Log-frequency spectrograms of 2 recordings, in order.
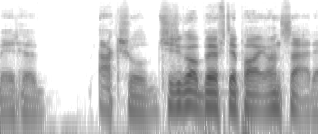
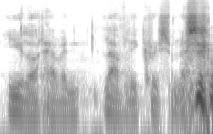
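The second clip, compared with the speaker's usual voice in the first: touchline coach impression; 6 semitones lower, faster than usual. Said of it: "how he talks when he's yelling at people on the touchline".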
